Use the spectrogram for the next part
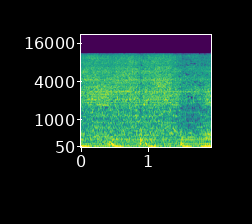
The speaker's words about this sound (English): you heard the silencer of the leaf blower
